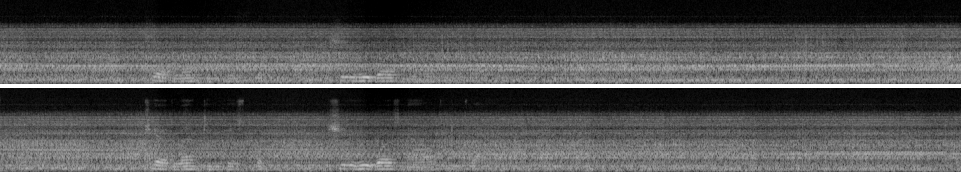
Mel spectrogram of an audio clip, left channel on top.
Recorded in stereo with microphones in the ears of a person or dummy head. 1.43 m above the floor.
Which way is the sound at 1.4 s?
40° right (ahead or behind).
